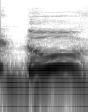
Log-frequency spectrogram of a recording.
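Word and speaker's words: ∂: Okay, इसको डो भी कहते हैं, ये जो लिखा हुआ है यहाँ पे इसको डेल्टा भी कहते हैं, बट आजकल के हिसाब से इसको डो हम ज्यादा लोग इसको कहते हैं, तो इसको आप भी इसका प्रोनाउंसिएशन डो करें।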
